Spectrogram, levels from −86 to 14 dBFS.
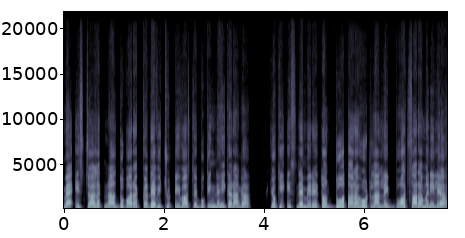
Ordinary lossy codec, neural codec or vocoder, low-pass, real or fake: none; autoencoder, 48 kHz, 128 numbers a frame, DAC-VAE, trained on Japanese speech; none; fake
